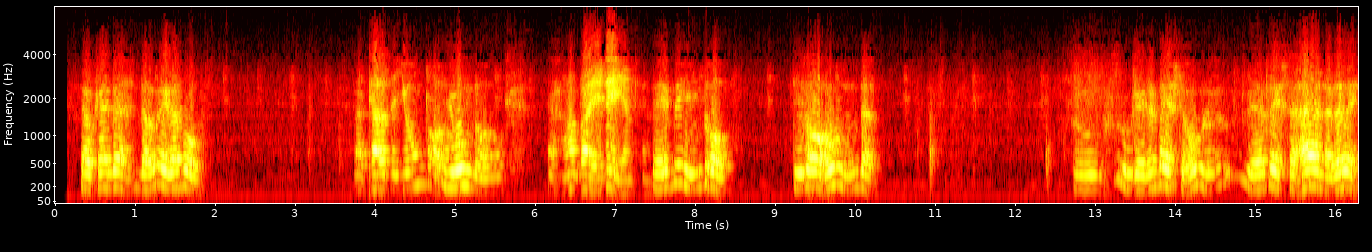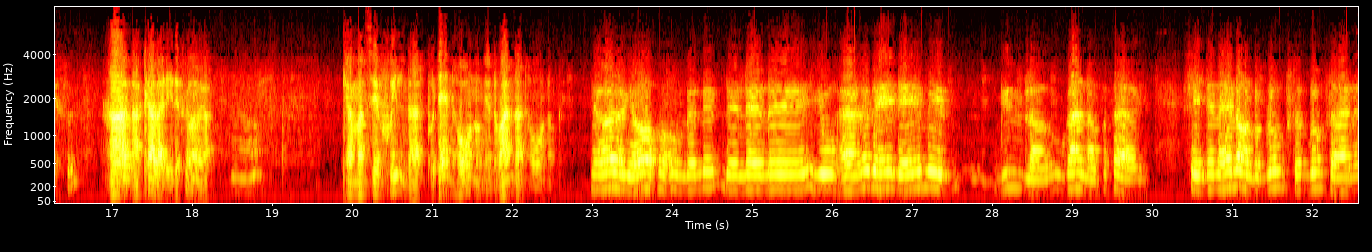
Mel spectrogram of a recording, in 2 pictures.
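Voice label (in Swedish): Farstorp Skåne, dialekter; Folkminnen; Svenska sagor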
